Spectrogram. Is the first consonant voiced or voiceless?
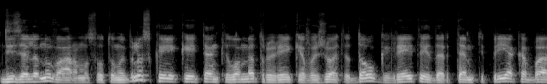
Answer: voiced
